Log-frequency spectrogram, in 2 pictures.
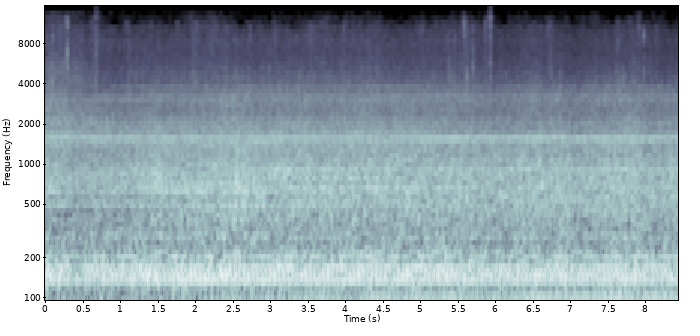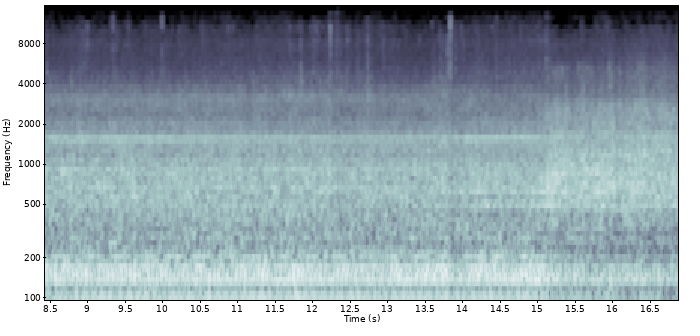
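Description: Snow-clearing truck's engine running steadily while its front-mounted rotary snow blower works through the snow, with a thin steady whine that stops about two seconds before the end.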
